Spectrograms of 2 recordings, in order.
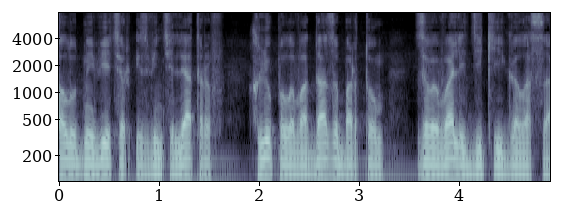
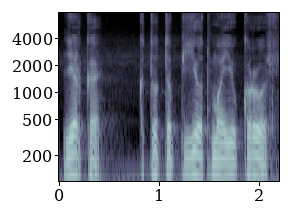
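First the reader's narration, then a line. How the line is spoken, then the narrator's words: Sad, resigned. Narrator (Russian): Грустно и обреченно произнес Виктор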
